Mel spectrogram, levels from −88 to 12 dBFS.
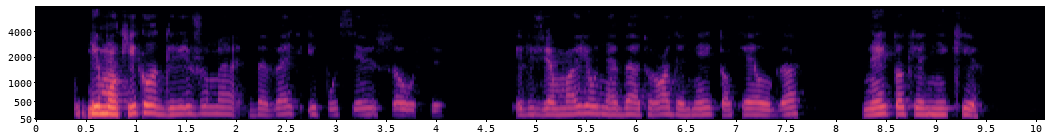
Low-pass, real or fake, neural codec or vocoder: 7.2 kHz; fake; vocoder, 44.1 kHz, 128 mel bands, Pupu-Vocoder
